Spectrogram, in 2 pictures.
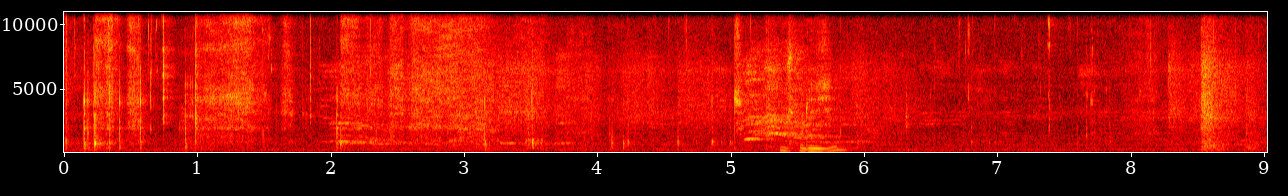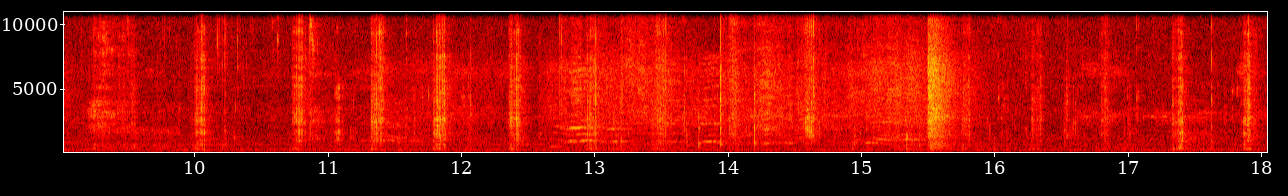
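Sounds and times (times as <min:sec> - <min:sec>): person chewing noodles: 0:00.0 - 0:02.5, 0:09.2 - 0:15.0, 0:15.7 - 0:18.0.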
